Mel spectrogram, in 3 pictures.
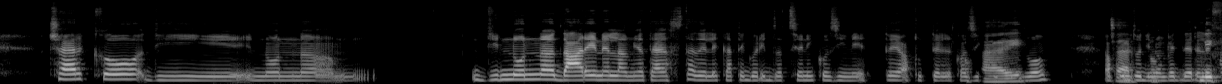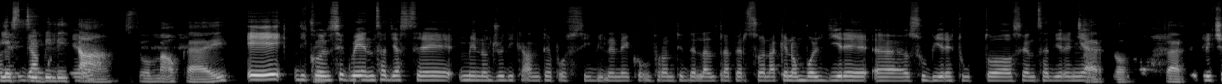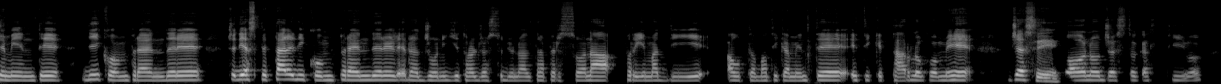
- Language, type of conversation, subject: Italian, podcast, Come costruisci e mantieni relazioni sane nel tempo?
- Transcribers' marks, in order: drawn out: "di"; unintelligible speech; "cioè" said as "ceh"; tapping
